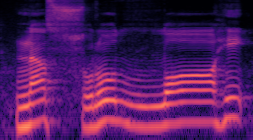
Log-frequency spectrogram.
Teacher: صاد، را اور لفظ اللہ، ان تینوں کو موٹا پڑھا جائے گا۔ ٹھیک ہے، صاد ویسے ہی موٹے حروفوں میں سے ہے، را کے اوپر پیش ہے اس لیے موٹا پڑھیں گے، اور لفظ اللہ سے پہلے بھی پیش ہے تو اس لیے ان تینوں کو موٹا پڑھا جائے گا۔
